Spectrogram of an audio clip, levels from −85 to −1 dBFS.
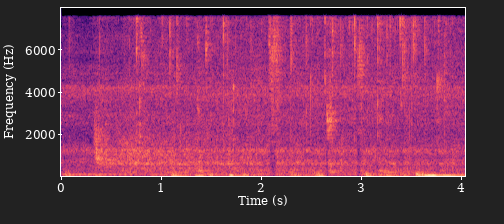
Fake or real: real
